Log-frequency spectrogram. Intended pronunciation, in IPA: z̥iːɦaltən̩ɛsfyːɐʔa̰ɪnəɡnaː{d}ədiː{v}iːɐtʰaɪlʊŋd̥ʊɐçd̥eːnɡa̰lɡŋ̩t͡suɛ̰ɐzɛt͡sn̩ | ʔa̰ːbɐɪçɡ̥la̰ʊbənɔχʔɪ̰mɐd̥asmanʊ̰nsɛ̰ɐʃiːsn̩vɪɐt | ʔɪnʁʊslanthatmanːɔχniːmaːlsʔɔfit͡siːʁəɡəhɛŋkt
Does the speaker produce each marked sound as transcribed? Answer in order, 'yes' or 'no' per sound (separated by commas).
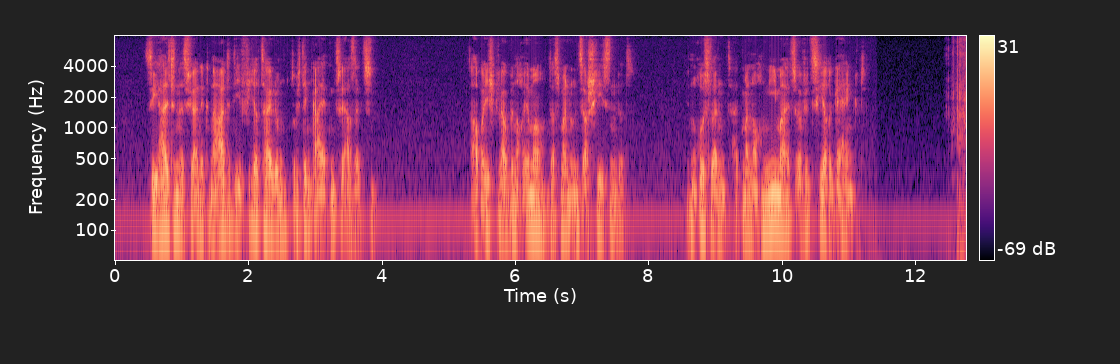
yes, no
